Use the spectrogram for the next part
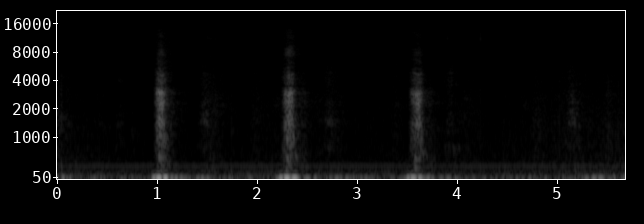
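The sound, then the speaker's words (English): Three sharp, forceful breaths pushed out through the nose in a fire breath breathing exercise, evenly spaced a little over a second apart, fairly loud over a faint steady hum, with no talking. “In the fire breath, you're focusing on the breathing out.”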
